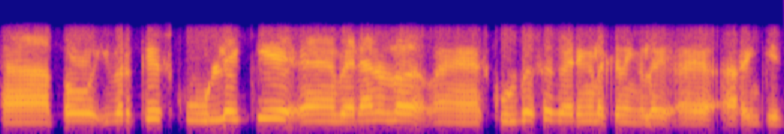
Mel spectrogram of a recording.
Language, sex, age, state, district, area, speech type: Malayalam, male, 18-30, Kerala, Wayanad, rural, conversation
